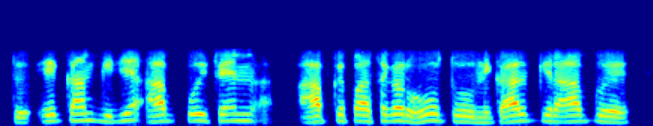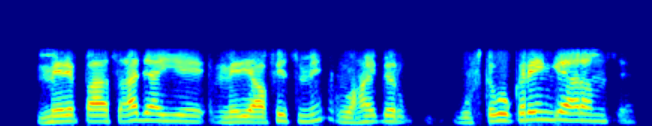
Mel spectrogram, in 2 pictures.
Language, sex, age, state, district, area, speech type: Urdu, male, 18-30, Uttar Pradesh, Saharanpur, urban, conversation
